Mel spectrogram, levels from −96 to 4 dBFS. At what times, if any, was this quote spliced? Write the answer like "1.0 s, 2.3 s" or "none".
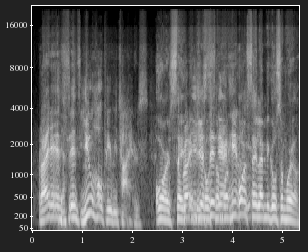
1.0 s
